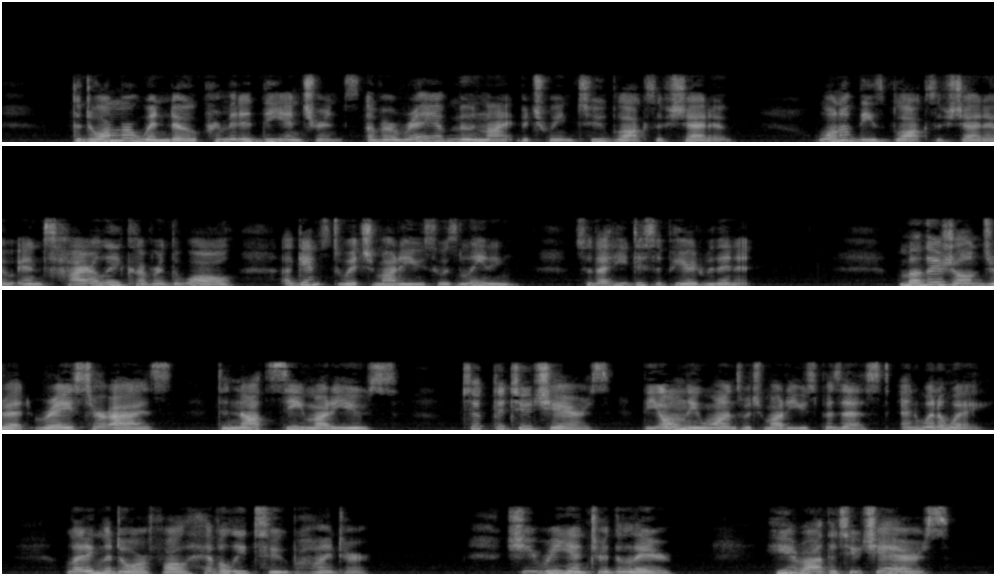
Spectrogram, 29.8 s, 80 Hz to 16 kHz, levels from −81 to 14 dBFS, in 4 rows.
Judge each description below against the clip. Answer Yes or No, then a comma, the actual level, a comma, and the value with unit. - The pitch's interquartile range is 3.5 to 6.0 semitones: Yes, average, 4.7 semitones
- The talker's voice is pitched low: No, high, 195 Hz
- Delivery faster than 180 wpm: No, average, 155 wpm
